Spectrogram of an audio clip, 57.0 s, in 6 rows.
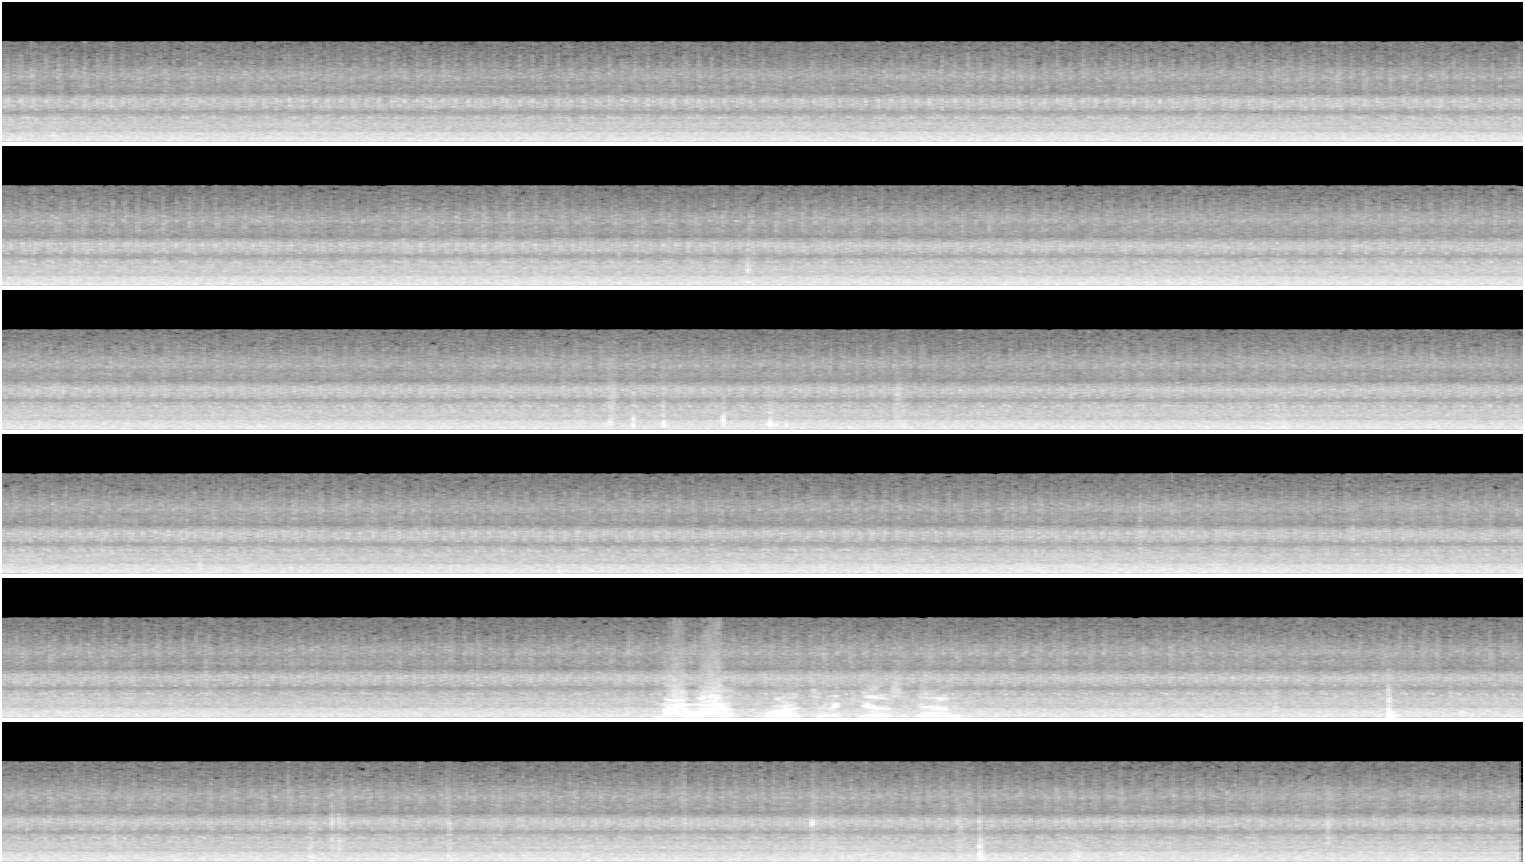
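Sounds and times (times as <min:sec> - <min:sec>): car engine idling: 0:00.0 - 0:57.0
tools clicking in engine bay: 0:49.4 - 0:50.6, 0:53.4 - 0:54.6.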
